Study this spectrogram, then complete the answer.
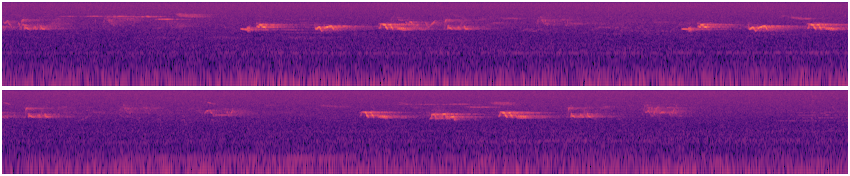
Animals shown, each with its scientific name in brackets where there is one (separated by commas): American Robin (Turdus migratorius), Black-throated Green Warbler (Setophaga virens), Wood Thrush (Hylocichla mustelina)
